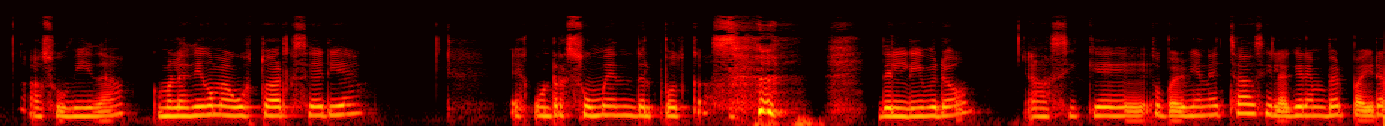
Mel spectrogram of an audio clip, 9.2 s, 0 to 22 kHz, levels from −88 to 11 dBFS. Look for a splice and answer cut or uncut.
cut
